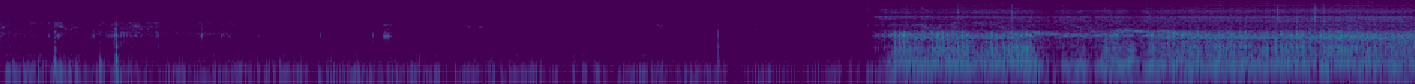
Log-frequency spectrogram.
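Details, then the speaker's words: Igloo countertop ice maker pump, bench-tested after cleaning: quiet at first, then at about six seconds it starts with a steady, even whirring hum. It would not run before being cleared out; now working normally. "So, I know my pump is working just fine. It was not earlier when I tried it."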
